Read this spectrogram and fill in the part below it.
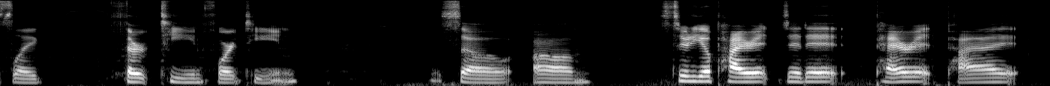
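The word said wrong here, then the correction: Pierrot: Piero. – Piero. It's pronounced Piero.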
